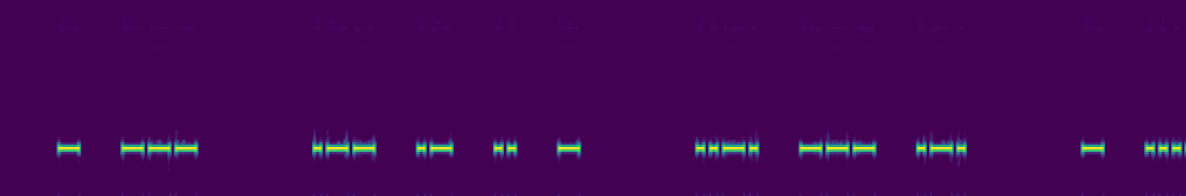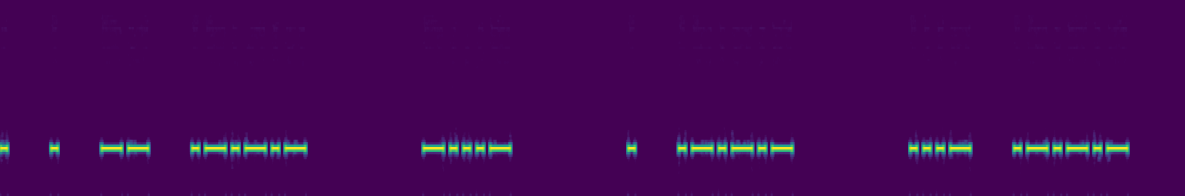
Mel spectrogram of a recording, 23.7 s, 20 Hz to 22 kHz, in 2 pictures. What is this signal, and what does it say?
Morse code, heard as a keyed tone, about 18 wpm, spaced as for 12 wpm, 1000 Hz. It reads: TO WAIT FOR THEM. <BT> E. V.
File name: 12wpm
